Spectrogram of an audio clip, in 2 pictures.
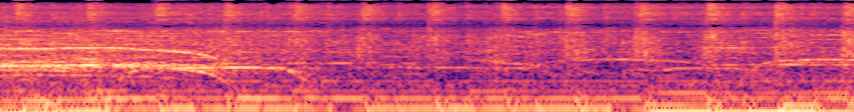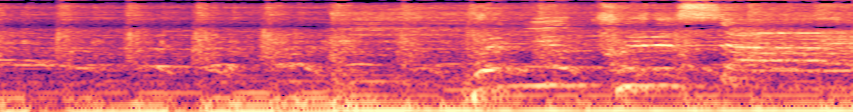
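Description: A rock band playing live in a hall: electric bass holding loud low notes that change every few seconds, over a steady drum beat with cymbals.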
